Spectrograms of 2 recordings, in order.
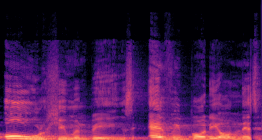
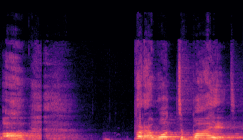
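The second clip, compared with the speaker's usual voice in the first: higher, louder, yearning; longing plea; 7 semitones higher, 3 dB louder than usual. Retold or imitated. Customer begging himself for the book, yearning. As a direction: ache to have it.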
